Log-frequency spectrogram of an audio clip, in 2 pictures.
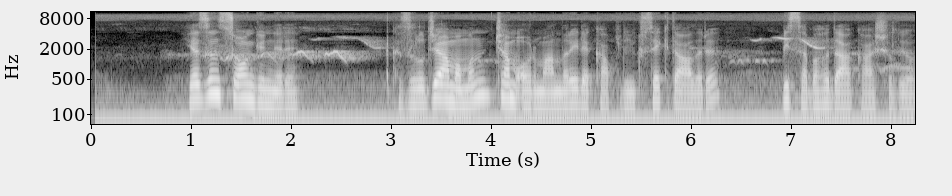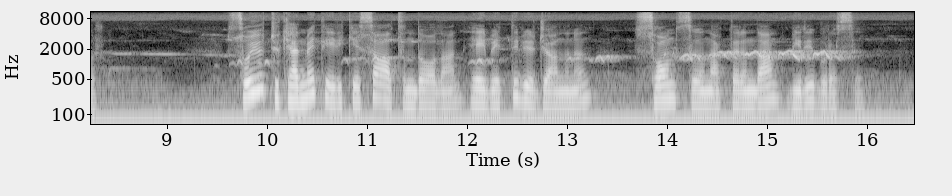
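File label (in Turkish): belgesel, Turkish, Female Middle Age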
